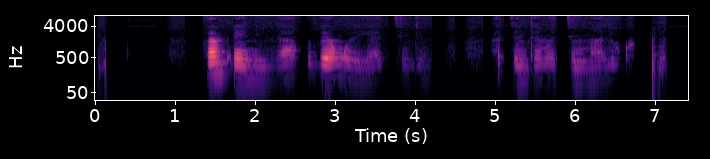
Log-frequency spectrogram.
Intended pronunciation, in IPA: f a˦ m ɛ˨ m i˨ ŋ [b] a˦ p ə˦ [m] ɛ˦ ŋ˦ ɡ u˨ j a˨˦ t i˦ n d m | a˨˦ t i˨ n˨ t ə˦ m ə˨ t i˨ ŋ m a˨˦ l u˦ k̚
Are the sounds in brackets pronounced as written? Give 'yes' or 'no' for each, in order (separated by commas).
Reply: no, no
